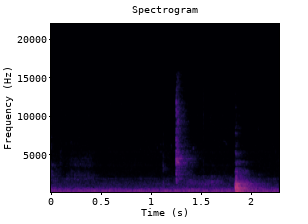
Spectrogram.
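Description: Quiet room tone, then near the end a single sharp clink of a glass liquor bottle against a glass tumbler as a pour of cognac finishes.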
